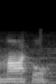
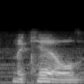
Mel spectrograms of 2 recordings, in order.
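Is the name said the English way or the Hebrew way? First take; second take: English; Hebrew. First: The name is said like the English name Michael. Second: The name is said with its Hebrew pronunciation. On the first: The speaker calls it wrong. "not Michael" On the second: The speaker calls it right. "is what the Hebrew pronunciation is"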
